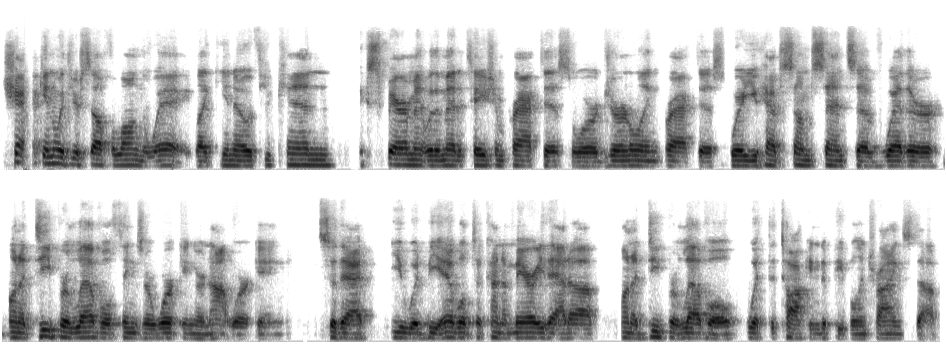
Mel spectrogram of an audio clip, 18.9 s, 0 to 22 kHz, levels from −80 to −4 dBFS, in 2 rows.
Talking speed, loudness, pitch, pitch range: 195 wpm, -16 LUFS, 120 Hz, 110-125 Hz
